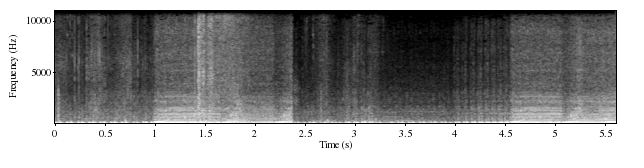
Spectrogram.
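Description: A motorcycle engine roars up close.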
